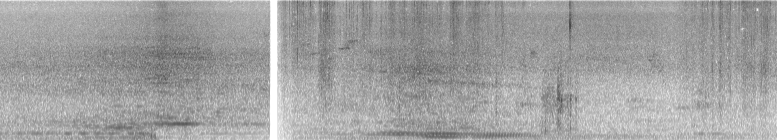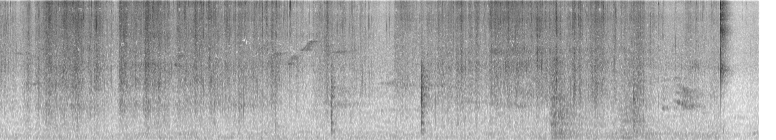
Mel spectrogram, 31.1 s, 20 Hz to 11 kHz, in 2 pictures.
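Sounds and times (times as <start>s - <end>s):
plastic bag crinkling: 5.6s - 11.5s, 13.5s - 30.7s.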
